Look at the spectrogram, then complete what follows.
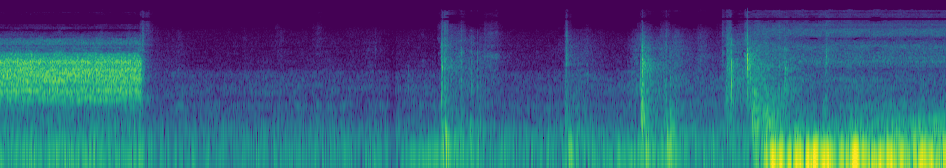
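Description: Television static hissing, cutting off abruptly about a second and a half in. A few soft knocks follow in the quiet, and near the end a low rumbling horror score swells in.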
